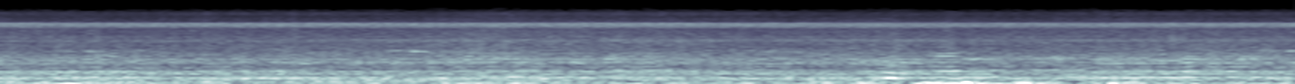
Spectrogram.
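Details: Swarming honey bees produce a steady, even drone of many wings humming together, with a few brief louder passes near the end.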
